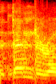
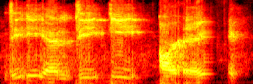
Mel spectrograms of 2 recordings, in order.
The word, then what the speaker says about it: Dendera: The Dendera Zodiac. Know that you have to rotate it and flip it to put it in the right direction. How do you spell that? D-E-N. D-E-N? D-R-A. D-R-A? Den. D-E-N-D-E-R-A.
